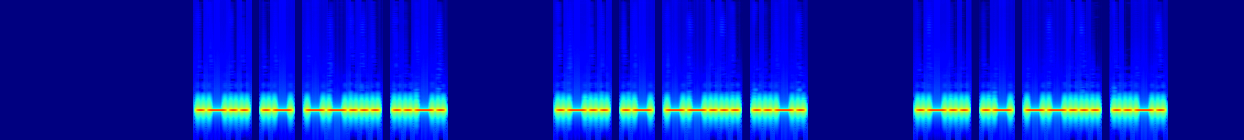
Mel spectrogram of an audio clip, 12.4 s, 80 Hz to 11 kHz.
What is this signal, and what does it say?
Morse code, heard as a keyed tone, about 22 wpm, 700 Hz. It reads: LA7F LA7F LA7F
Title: DXCC-100 Call Signs - 4 Characters - Repeated 3x - 22wpm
